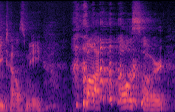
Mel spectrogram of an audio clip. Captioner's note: laughter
